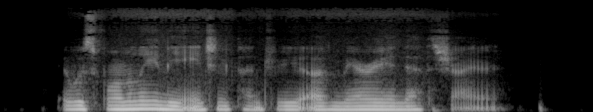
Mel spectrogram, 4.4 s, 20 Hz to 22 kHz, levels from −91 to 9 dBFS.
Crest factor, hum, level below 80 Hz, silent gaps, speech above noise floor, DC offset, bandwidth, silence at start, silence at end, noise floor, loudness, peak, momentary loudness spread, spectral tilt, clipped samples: 14 dB; none; -58 dBFS; none; 34 dB; under 0.1%; 14.5 kHz; 0.45 s; 0.75 s; -55 dBFS; -22 LUFS; -8 dBFS; 18 LU; -8.5 dB/octave; under 0.1%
